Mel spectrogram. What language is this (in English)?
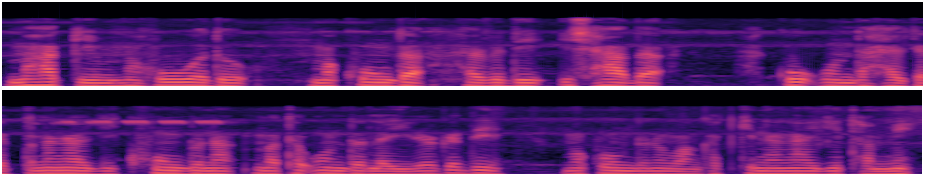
Manipuri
